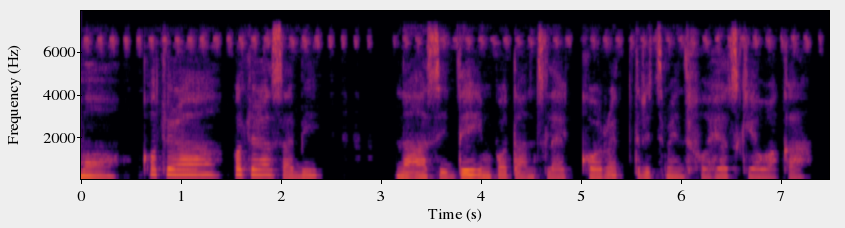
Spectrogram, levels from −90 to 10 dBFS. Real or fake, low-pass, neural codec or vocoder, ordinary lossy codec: real; 7.2 kHz; none; none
